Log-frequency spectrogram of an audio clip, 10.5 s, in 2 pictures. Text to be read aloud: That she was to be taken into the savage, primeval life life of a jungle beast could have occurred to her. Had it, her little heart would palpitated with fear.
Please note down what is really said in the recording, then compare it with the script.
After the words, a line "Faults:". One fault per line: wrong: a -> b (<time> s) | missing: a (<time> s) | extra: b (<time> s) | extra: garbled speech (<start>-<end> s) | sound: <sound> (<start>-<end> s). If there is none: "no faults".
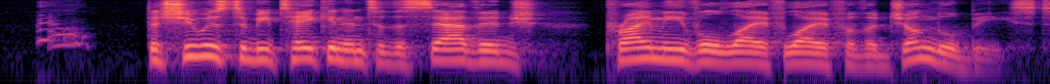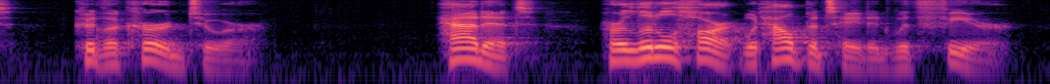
That she was to be taken into the savage, primeval life life of a jungle beast could have occurred to her. Had it, her little heart would palpitated with fear.
Faults:
sound: bark (0.2-0.5 s)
